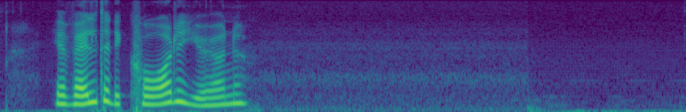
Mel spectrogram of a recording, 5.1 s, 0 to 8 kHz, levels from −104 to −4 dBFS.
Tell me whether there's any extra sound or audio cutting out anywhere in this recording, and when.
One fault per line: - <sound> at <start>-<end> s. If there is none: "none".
none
